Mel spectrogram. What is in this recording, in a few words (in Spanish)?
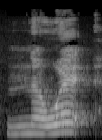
lastimado, Zapoteco, Asunción Ocotlan; Adjetivos; INALI; Haspelmath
